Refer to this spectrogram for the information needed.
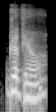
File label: "gravure", Indian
